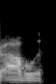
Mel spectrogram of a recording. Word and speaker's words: Obelus: no harm no foul it's pronounced ID as one word obelisk okay it Obelisk yeah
